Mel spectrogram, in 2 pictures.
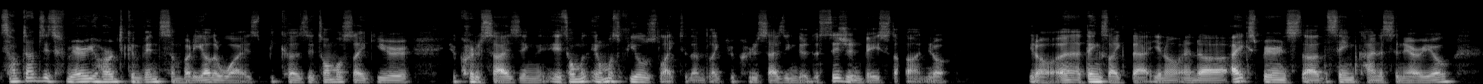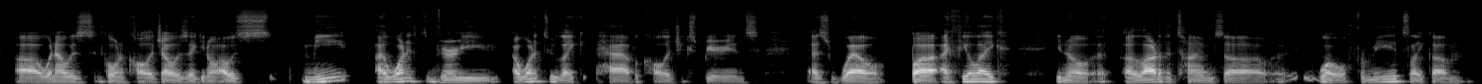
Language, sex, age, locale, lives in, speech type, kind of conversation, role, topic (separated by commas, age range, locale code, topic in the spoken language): English, male, 25-29, en-US, United States, conversation, unstructured, none, Which real-life skill do you wish schools had taught everyone, and why?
